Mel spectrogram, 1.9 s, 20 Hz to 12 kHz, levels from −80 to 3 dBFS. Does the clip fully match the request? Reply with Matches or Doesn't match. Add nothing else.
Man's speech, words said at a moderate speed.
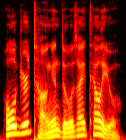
Doesn't match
